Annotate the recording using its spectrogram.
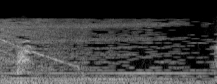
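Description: Background music for a TV show with a falling whistle-like sound effect that sweeps down in pitch and ends within the first second, over a steady held tone.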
